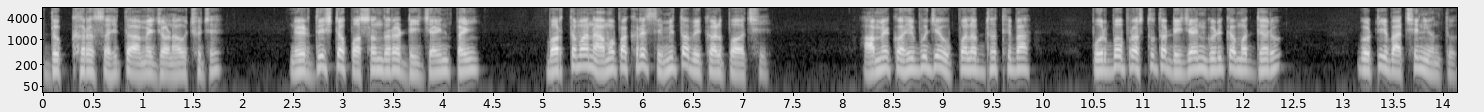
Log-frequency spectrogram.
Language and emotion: Odia, sad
